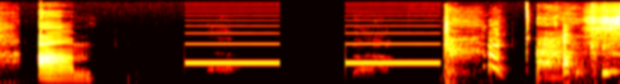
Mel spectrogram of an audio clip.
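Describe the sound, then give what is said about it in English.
Two long, steady electronic beeps sound one after the other with a short pause between, fairly loud and clear. A brief vocal sound comes before them, with noisy coughing or talk after. “We just beep, beep, like a heart monitor.”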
